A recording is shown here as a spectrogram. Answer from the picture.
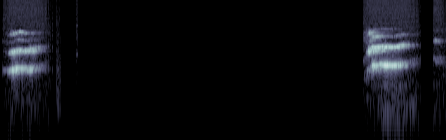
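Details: Cavalier King Charles Spaniel puppy, seven weeks old, one of Daisy's litter in a home puppy pen: two short, high, tonal whimpers about four seconds apart, with quiet between them.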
